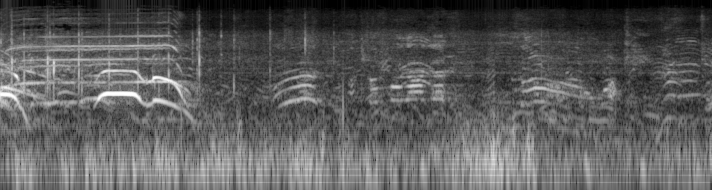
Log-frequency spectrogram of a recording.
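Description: A group of young girls sing and call out together outdoors.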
